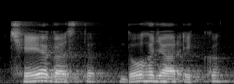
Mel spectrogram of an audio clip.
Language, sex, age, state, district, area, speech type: Punjabi, male, 18-30, Punjab, Patiala, urban, spontaneous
